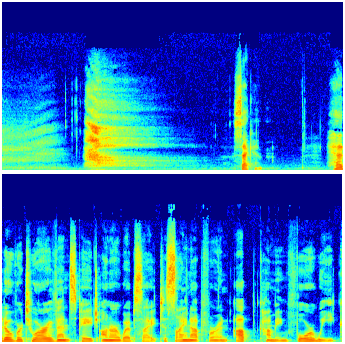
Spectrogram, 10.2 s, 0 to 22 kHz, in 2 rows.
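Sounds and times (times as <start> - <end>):
deep breath: 0.0 - 3.1
speech: 3.6 - 4.0, 5.0 - 10.2.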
